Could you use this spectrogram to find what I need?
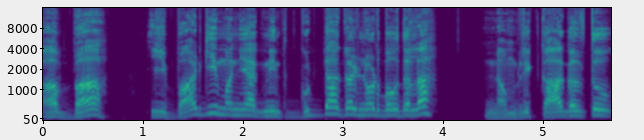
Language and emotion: Kannada, surprised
